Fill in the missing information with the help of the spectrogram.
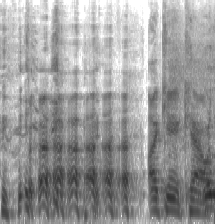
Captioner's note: laughter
